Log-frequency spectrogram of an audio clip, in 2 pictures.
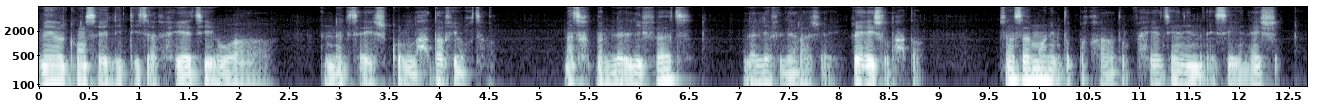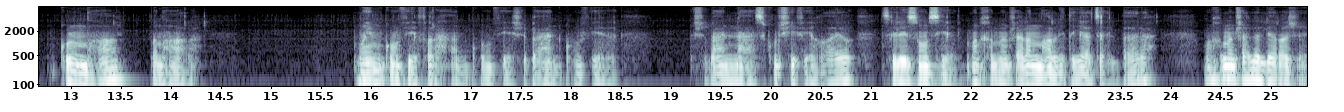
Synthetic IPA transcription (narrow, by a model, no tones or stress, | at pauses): mæjælkõsijlːid̪it̪æfi̥ħajæt̪ihʊwːæ | ʔənːəkt̪ʕiʃkʊlːlːɑħd̪ˤɑfiwɑqt̪hæ | mæt̪ə̥xməmlælːifæt̪ | lælːifælːiɾˤɑhʒæ̰jɣæjʕiʃəlːɑħd̪ˤɑ | sæns̬æmunimt̪ˤɑbːəqhæd̪ɾkfi̥ħajæt̪ianiḭsinʕiʃ | kʊlːənːɦɑɾˤ | b̥ənɦɑɾˤəh | mhəmnkunfihfɑɾˤħɑ̰nkʰunfihʃəbʕankunfihæ | ʃəbʕanːʕaskʊlːʃifihɣæja | selis̬ɑ̃sjælmænxæmːəmʃʕalænːhɑɾˤlid̪ˤɑjːɑʕt̪ahəlbæɾəħ | wmænxæmːəmʃʕlælːiɾˤɑʒæ̰j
